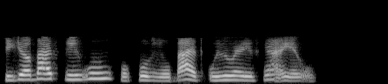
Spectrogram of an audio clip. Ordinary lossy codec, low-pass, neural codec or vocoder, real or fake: MP3, 32 kbps; 3.6 kHz; codec, 16 kHz, 0.5 kbps, FreqCodec, larger model; fake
